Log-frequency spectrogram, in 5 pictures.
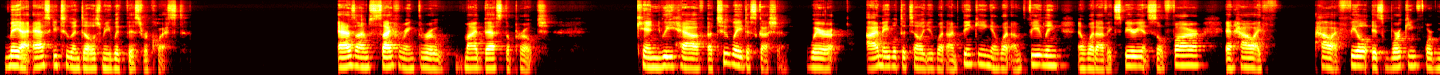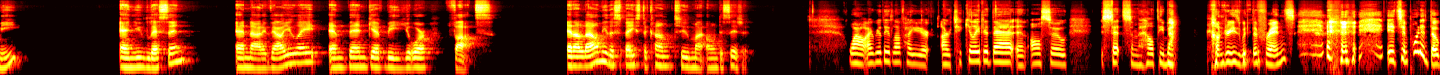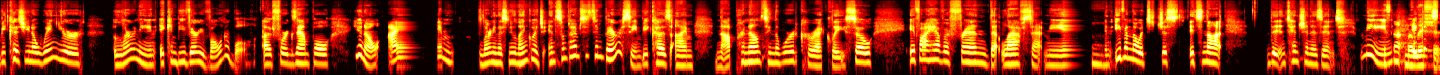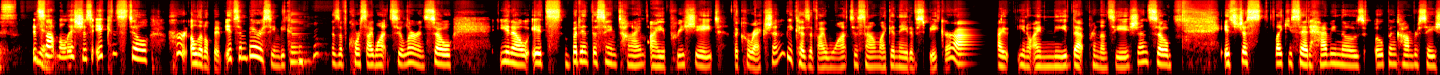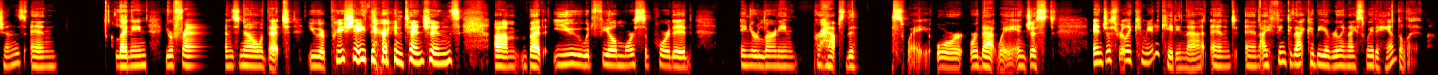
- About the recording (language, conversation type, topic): English, unstructured, What role do your friends play in helping you learn better?
- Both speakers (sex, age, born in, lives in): female, 50-54, United States, United States; female, 60-64, United States, United States
- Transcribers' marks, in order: tapping; static; laughing while speaking: "boun boundaries"; chuckle; chuckle; distorted speech; disgusted: "because"; laughing while speaking: "their intentions"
